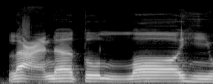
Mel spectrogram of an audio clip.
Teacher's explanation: itu huruf Syamsiyah itu ada 14 salah satunya huruf lamah maka lamnya ini dileburkan dia cara membacanya itu diidghamkan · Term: alif lam syamsiah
